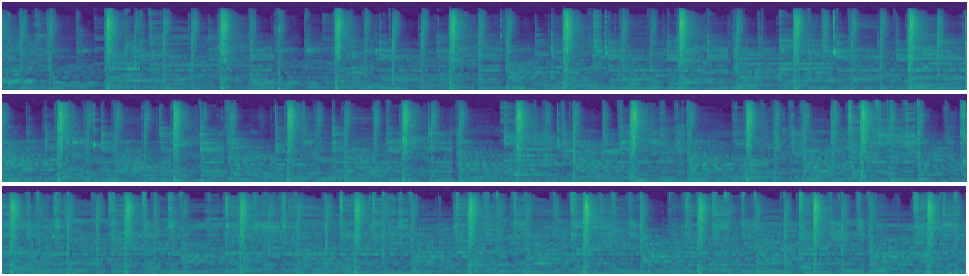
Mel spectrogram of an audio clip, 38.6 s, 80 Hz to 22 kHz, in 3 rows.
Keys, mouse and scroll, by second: 0.0 ctrl+d, 0.2-0.9 scroll down 1, 0.9-1.2 scroll up 1, 1.5 click, 4.1 ctrl+j, 5.1-5.6 drag, 9.1 click, 11.4-11.7 scroll down 1, 11.7 click, 11.9-12.6 scroll up 1, 12.7 ctrl+z, 12.9 click, 13.7-14.7 scroll up 1, 16.1 click, 18.5 b, 18.7-22.6 drag, 20.7-22.6 drag, 22.7-23.6 drag, 23.7-24.1 scroll up 1, 24.2 [, 24.4 [, 24.5 [, 24.6-25.3 click, 25.2-26.1 scroll down 1, 26.1 ], 26.4 ], 26.6 ], 29.0 click, 29.8 scroll up 1, 30.5 right click, 30.8 click, 31.2 scroll up 1, 31.3-32.0 typing, 32.1-33.1 drag, 34.4 scroll down 1, 34.5 space, 34.6-36.1 drag, 36.5 space, 36.6 click, 37.0 space, 37.6 drag.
